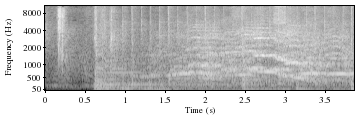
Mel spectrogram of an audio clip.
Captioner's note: shouting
